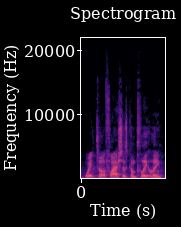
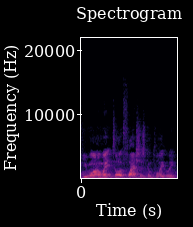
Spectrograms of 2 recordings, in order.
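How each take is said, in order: First: Louder, stressing completely hard; firm emphatic repeat. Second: Said in the usual way. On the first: Shown as a demonstration. Detailer repeating the key rule to his viewers, louder and emphatic. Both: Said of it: "That is key".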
